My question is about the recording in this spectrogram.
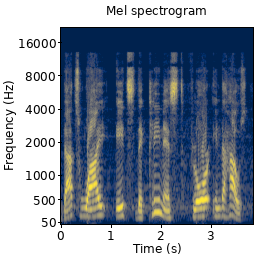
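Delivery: slow, deliberate teacher's delivery; slow model sentence. Shown as a demonstration. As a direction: spell it out slowly for repeating. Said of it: "Repitan todo esto".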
